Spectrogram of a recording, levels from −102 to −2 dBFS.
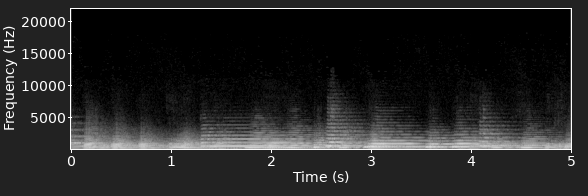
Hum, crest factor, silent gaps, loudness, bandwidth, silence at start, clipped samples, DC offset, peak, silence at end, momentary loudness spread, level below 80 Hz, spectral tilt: none; 16 dB; none; -27 LUFS; 6.6 kHz; 0 s; under 0.1%; under 0.1%; -12 dBFS; 0 s; 5 LU; -58 dBFS; -8.5 dB/octave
